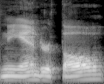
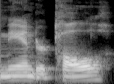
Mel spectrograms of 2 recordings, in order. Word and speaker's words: Neanderthal: ancestors um you know I always thought it was pronounced Neanderthal but it's actually neander tall um or that's how these other people were pronouncing it but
